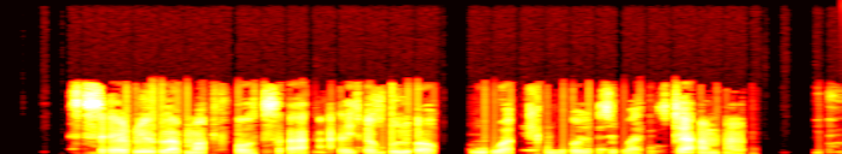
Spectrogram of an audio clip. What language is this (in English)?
Swahili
